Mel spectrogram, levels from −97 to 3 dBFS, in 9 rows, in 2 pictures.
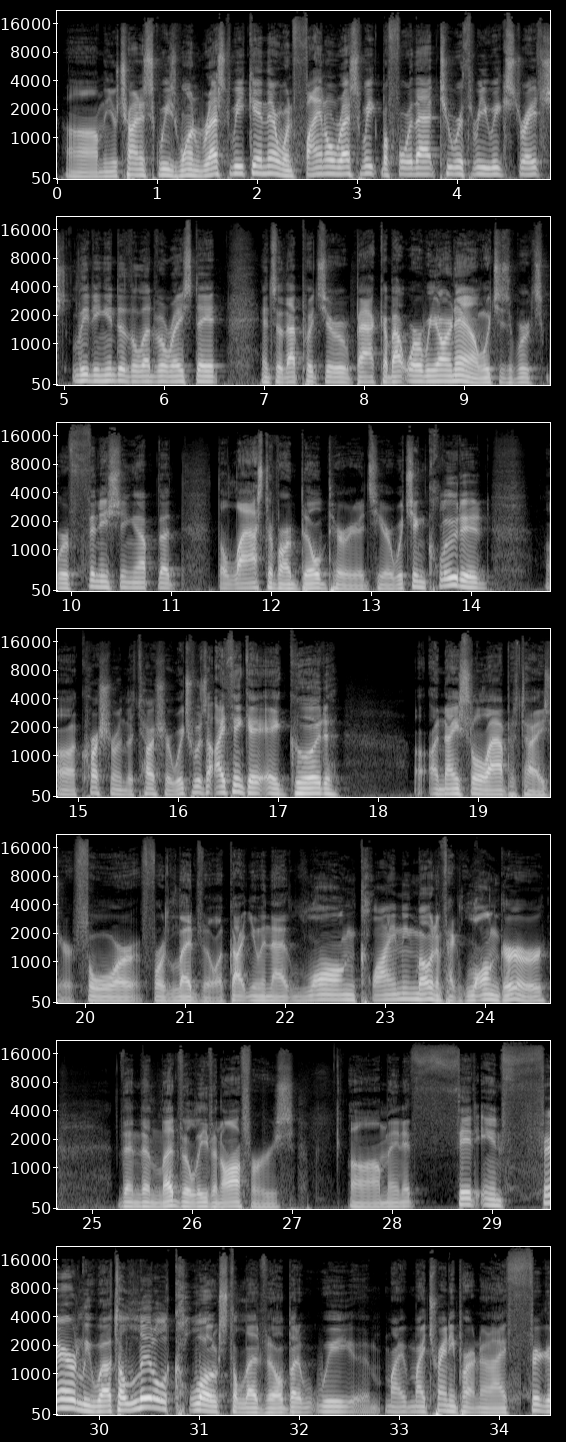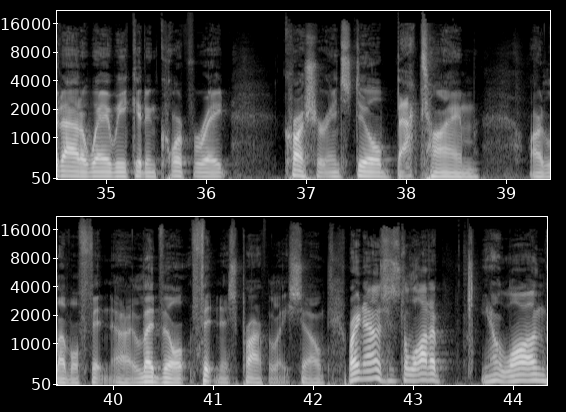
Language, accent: English, American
